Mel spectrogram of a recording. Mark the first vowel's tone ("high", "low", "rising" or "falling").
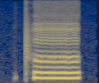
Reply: high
